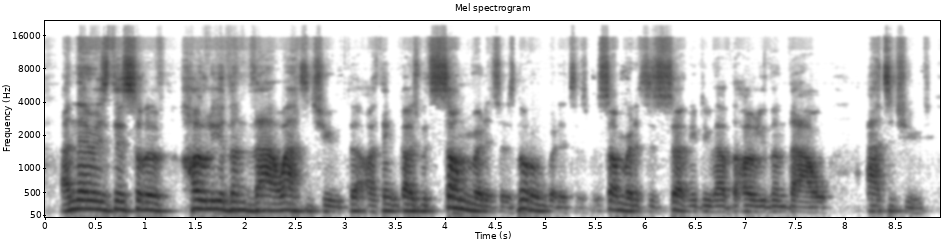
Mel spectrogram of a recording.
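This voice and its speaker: A man with a British accent, medium-pitched with ordinary variation, at a fairly quick pace. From England. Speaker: online commentator, YouTuber. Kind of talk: casual interview chat. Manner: halting, repeats words.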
